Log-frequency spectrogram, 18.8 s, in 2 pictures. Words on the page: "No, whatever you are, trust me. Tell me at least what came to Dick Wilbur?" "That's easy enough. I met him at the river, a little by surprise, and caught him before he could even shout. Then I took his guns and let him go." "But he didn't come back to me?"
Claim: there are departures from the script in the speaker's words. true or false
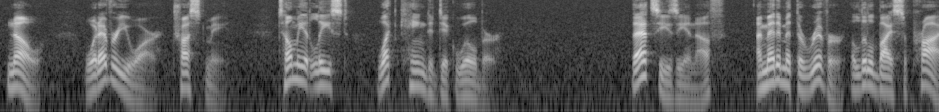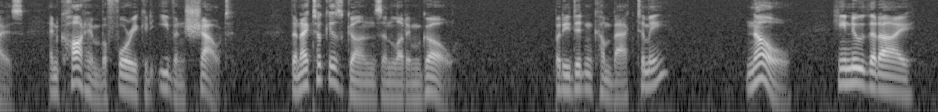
true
